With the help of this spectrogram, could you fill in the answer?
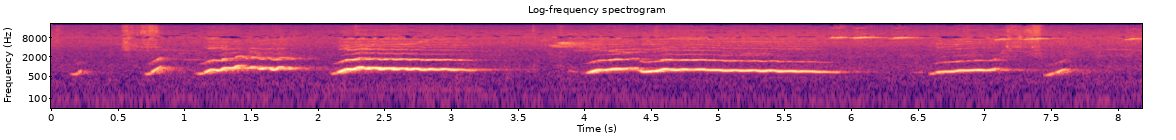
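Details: Lar gibbon calling in a zoo: loud, clear hooting notes that swoop upward and then draw out into long, slightly falling wails, in several bursts about a second apart, with faint background hiss.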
